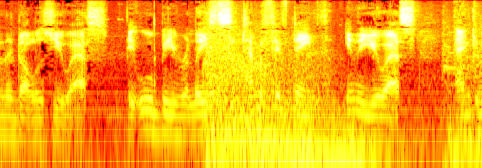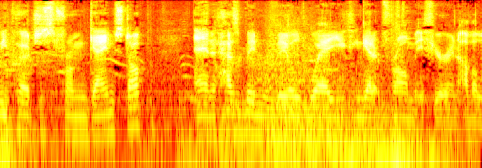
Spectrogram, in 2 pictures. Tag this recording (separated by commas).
Speech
